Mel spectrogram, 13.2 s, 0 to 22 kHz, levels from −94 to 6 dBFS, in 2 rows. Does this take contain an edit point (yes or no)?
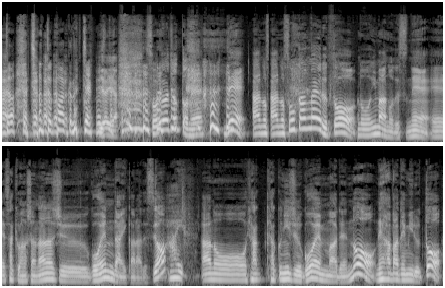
yes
